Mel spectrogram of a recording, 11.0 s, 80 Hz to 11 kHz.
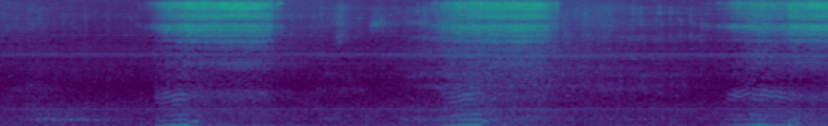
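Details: Rhythmic rumbling snores during sleep, about 15 a minute, each a long rattling in-breath followed by a quiet out-breath; snoring.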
